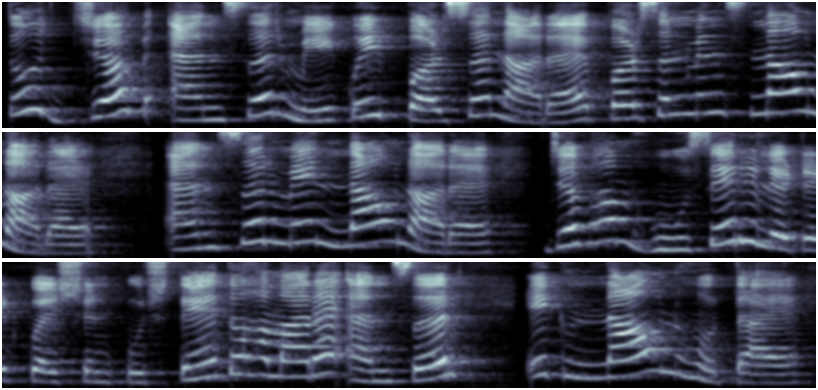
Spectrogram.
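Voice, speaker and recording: A young woman teaching an English grammar lesson from slides, explaining slowly and checking in with "ok" after each point. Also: very high-pitched, very animated, a bit bright. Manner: slow, explanatory, repeats points with "ok" and "theek hai". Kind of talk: slide-based lesson, Hindi with English terms.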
